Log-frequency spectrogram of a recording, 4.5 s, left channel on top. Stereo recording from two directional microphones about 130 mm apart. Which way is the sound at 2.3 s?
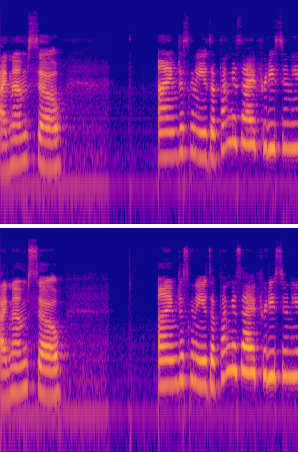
35° right (ahead or behind).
